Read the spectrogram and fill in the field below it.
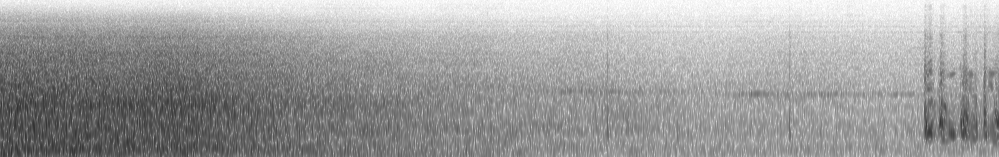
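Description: A jet airliner's engines roar loudly as it rolls down the runway, slowly fading into the distance.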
